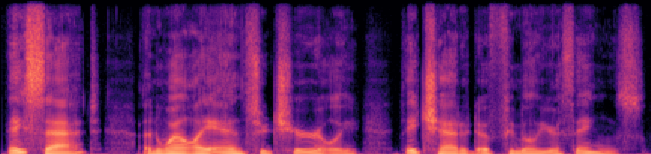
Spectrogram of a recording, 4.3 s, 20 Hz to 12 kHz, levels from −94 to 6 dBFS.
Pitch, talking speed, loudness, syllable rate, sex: 140 Hz, 165 wpm, -18 LUFS, 5.4 syllables/s, male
